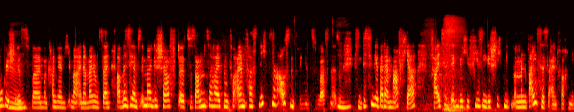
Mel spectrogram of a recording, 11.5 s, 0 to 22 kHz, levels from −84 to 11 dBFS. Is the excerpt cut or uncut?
uncut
